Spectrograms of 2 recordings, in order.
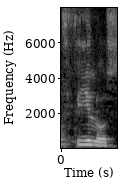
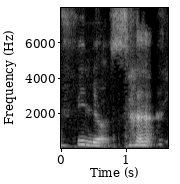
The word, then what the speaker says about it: filhos: têm quatro filhos Nossa não não são filos são filhos Eles TM quatro filhos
